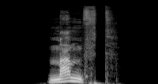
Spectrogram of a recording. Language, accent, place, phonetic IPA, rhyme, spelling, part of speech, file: German, Germany, Berlin, [mamp͡ft], -amp͡ft, mampft, verb, De-mampft.ogg
- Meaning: inflection of mampfen: 1. second-person plural present 2. third-person singular present 3. plural imperative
